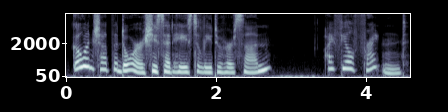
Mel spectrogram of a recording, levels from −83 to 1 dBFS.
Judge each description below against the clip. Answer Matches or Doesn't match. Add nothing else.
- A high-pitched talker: Matches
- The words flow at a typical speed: Matches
